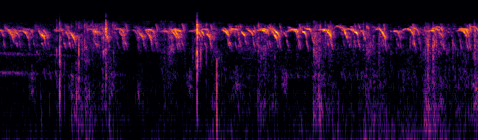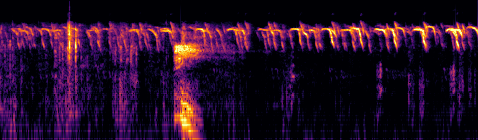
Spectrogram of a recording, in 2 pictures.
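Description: Dense, continuous high peeping of chicks with scattered hen clucks and a burst of wing flapping, fairly close and steady throughout.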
